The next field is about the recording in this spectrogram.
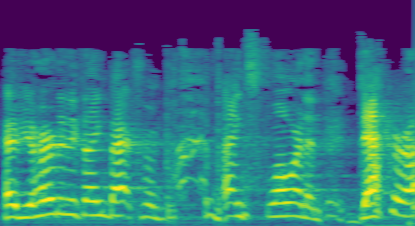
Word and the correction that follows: decor: And I didn't realize I had said Decker. It's decor.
